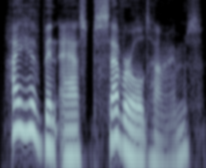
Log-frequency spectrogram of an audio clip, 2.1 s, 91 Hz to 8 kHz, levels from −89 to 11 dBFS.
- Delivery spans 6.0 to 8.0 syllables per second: No, 5.4 syllables/s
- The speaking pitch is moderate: Yes, medium, 150 Hz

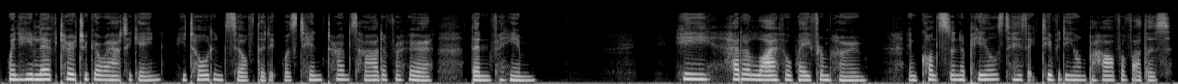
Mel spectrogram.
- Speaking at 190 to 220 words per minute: Yes, average, 200 wpm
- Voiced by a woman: Yes, female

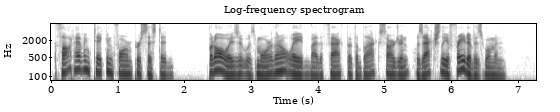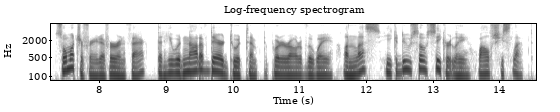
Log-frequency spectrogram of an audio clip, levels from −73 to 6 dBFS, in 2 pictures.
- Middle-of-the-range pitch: No, low, 125 Hz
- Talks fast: Yes, fast, 235 wpm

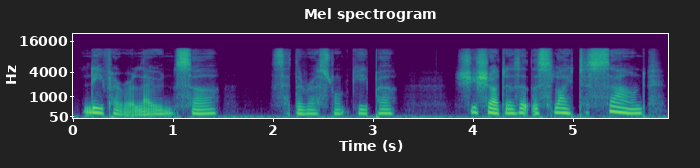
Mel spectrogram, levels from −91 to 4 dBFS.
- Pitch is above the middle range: No, medium, 165 Hz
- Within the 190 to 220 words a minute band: No, average, 140 wpm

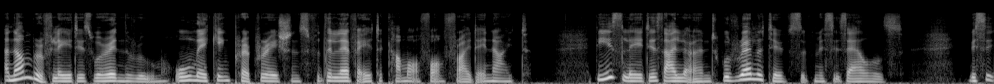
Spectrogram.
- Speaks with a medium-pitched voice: Yes, medium, 160 Hz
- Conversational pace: Yes, average, 175 wpm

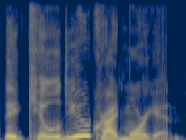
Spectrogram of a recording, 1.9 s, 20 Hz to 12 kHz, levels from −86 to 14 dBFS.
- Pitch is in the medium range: No, high, 230 Hz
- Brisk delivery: No, average, 160 wpm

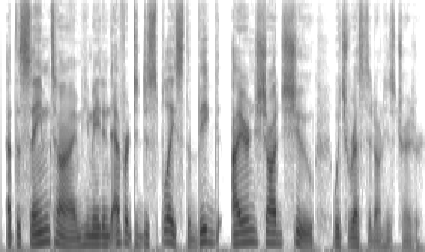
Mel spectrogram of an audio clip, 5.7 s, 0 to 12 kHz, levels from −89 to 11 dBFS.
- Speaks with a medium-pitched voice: No, low, 110 Hz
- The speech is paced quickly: Yes, fast, 210 wpm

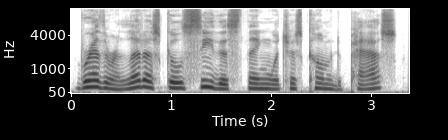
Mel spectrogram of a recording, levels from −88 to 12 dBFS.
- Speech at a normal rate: No, fast, 215 wpm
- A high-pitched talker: Yes, high, 205 Hz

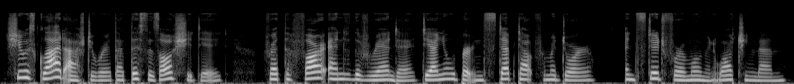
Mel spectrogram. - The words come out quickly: Yes, fast, 240 wpm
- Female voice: Yes, female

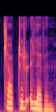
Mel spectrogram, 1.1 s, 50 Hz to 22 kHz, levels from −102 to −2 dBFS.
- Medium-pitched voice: Yes, medium, 180 Hz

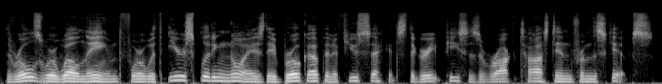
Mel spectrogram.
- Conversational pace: No, fast, 245 wpm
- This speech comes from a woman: No, male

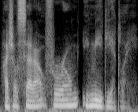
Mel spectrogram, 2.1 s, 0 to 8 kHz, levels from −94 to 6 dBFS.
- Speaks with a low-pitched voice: Yes, low, 100 Hz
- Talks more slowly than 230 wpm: Yes, average, 200 wpm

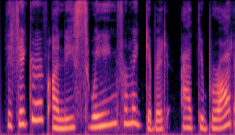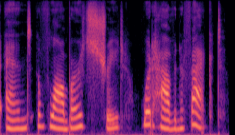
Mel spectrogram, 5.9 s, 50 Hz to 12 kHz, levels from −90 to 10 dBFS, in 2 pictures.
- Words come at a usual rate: Yes, average, 195 wpm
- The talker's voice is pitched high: Yes, very high, 265 Hz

